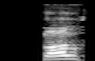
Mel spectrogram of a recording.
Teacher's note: low back, relatively unrounded vowels in words like government, had, and a rounded one in month, something like oh.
